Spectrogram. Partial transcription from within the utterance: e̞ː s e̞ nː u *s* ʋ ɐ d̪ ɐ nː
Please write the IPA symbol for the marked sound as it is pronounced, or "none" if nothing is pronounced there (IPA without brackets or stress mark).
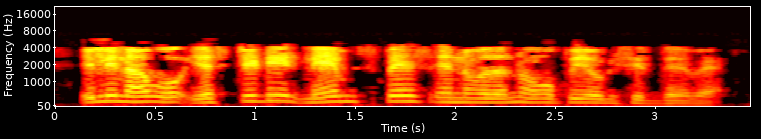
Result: none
